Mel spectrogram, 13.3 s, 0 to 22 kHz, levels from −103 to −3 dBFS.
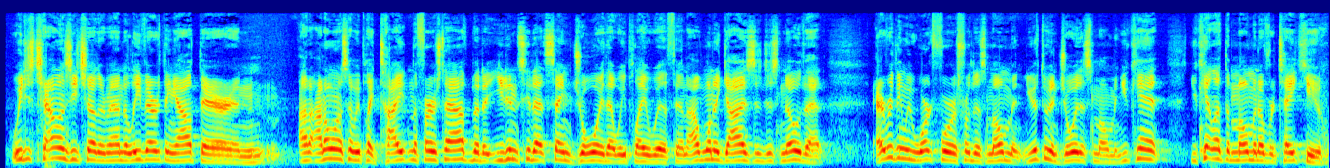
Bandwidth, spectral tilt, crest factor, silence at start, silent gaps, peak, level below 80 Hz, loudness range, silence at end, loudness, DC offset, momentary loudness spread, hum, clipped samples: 16 kHz; -4 dB/octave; 12 dB; 0.1 s; none; -8 dBFS; -70 dBFS; 2 LU; 0 s; -21 LUFS; under 0.1%; 7 LU; none; under 0.1%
